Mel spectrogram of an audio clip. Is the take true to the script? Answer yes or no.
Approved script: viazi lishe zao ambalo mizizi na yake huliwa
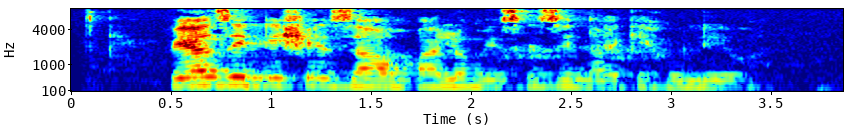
yes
